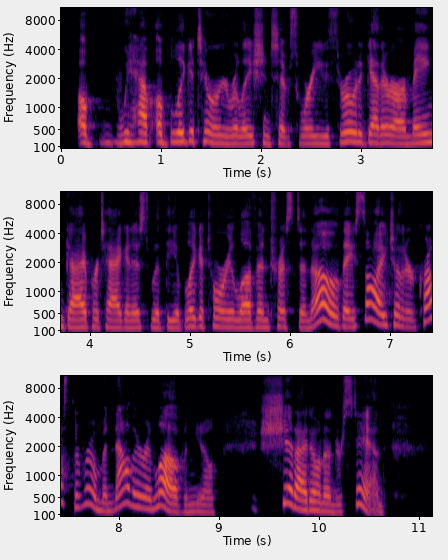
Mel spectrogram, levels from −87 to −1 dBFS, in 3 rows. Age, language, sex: 30-49, English, female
